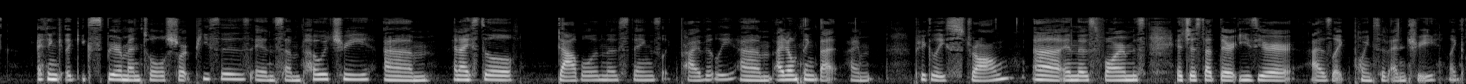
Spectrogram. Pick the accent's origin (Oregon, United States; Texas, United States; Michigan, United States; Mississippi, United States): Oregon, United States; Portland; And I don't know what it is because I'm from Portland, Oregon. I love Portland, Oregon. It's beautiful.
